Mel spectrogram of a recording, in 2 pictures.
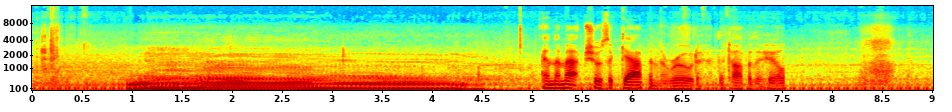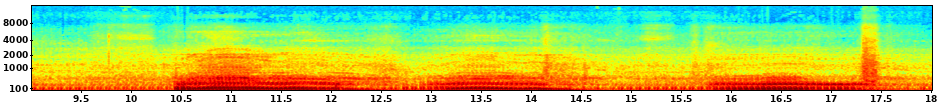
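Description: A motorcycle engine revs up and settles back several times.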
